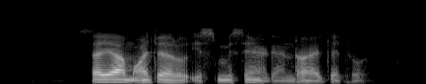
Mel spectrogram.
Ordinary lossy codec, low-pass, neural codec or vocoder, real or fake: Opus, 24 kbps; 5.4 kHz; codec, 24 kHz, 0.9 kbps, WavTokenizer, medium speech release version 2; fake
